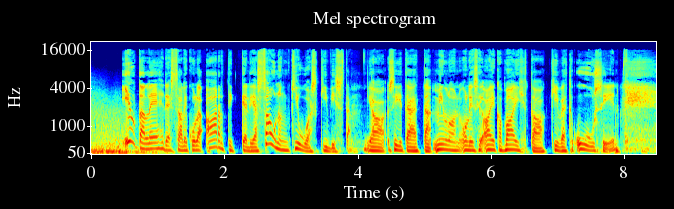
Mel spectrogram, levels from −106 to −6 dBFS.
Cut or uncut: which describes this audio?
uncut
